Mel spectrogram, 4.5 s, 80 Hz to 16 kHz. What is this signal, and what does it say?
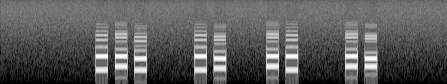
DTMF, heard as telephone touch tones, dialled by machine, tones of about 120 ms. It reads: 281 24 82 87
